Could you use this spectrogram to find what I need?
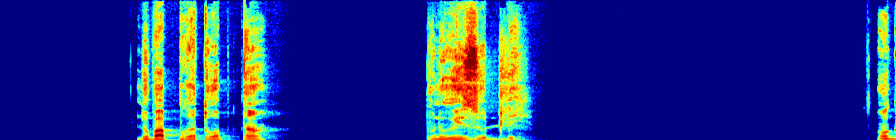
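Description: A man speaks calmly and close into a microphone, in short bursts.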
